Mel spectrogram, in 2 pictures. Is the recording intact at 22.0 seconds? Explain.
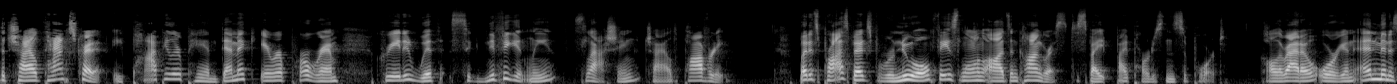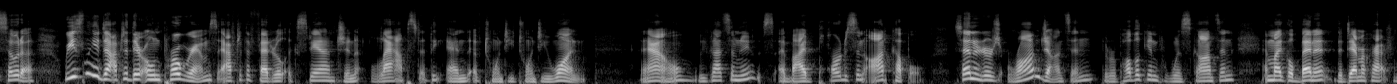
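Yes, at 22.0 seconds the speech runs through intact with no audible fault.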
